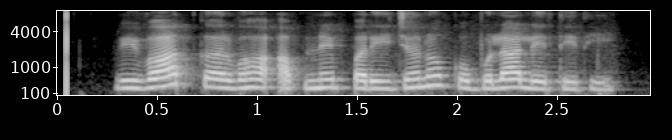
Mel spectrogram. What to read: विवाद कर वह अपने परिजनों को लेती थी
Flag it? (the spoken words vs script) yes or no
yes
